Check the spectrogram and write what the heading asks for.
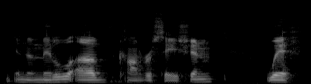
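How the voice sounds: Simply a natural reading voice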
